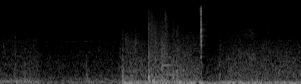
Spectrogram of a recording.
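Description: A shell explodes with a loud boom.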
